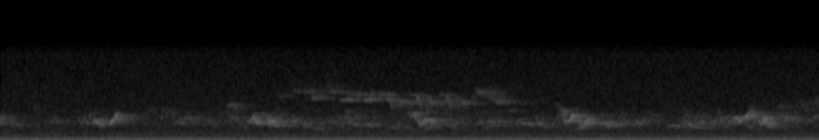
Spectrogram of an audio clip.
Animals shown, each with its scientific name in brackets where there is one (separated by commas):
Black-and-white Warbler (Mniotilta varia), Rose-breasted Grosbeak (Pheucticus ludovicianus), Red-eyed Vireo (Vireo olivaceus), Chestnut-sided Warbler (Setophaga pensylvanica)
